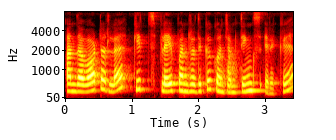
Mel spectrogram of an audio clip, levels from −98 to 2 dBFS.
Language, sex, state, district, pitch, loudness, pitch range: Tamil, female, Tamil Nadu, Nilgiris, 260 Hz, -17 LUFS, 245-315 Hz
